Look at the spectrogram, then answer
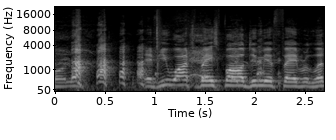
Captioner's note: laughs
